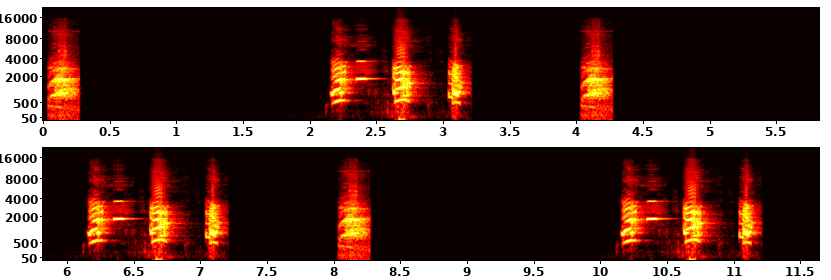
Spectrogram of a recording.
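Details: A puppy barks joyfully in sharp, high-pitched yaps, often three or four in a quick cluster, the bursts returning every two seconds or so with silence between.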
